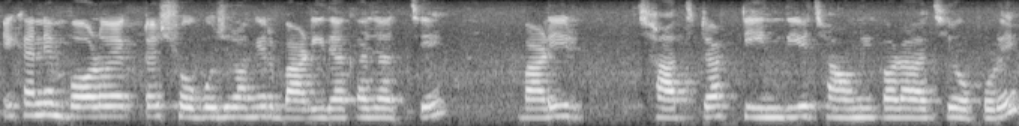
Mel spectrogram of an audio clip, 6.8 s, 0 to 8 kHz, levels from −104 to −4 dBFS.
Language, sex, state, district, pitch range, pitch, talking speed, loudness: Bengali, female, West Bengal, Purulia, 215-240 Hz, 230 Hz, 140 wpm, -15 LUFS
